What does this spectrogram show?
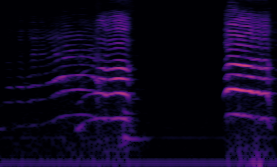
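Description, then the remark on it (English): A baby goat at a goat yoga class screams twice, each call a loud, wavering, high-pitched bleat; the first rises over about a second, then a short pause before a second harsh cry, with a steady low hum beneath. “Those screams are terrifying.”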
